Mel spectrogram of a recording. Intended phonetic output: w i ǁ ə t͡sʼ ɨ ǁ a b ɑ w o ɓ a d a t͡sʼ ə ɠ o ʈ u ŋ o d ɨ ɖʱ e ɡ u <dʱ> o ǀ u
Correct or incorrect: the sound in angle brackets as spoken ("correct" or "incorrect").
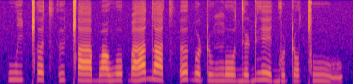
incorrect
